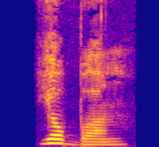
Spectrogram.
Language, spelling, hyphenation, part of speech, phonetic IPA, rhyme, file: Hungarian, jobban, job‧ban, adverb / adjective / noun, [ˈjobːɒn], -ɒn, Hu-jobban.ogg
- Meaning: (adverb) 1. comparative degree of jól, better (in a better way) 2. comparative degree of nagyon, more (to a higher degree, to a greater extent); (adjective) inessive singular of jobb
